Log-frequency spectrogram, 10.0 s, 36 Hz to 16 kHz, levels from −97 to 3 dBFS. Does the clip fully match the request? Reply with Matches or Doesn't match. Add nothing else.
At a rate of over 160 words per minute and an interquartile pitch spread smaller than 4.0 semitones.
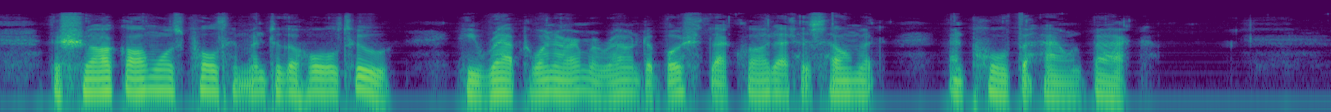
Doesn't match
